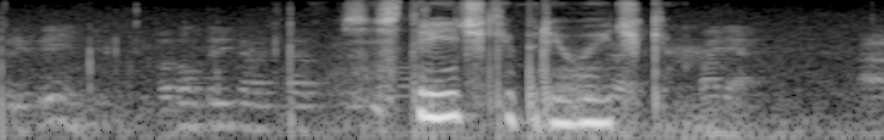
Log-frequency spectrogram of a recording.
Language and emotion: Russian, sad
